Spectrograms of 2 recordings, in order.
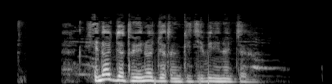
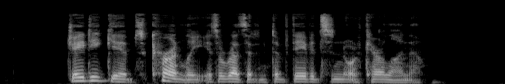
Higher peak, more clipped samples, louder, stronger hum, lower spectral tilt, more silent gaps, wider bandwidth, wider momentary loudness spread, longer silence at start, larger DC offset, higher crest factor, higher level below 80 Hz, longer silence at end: first, 0 dBFS vs -6 dBFS; neither; first, -15 LUFS vs -25 LUFS; neither; first, -6 dB/octave vs -3.5 dB/octave; neither; about the same, 10.5 kHz vs 11.5 kHz; first, 17 LU vs 11 LU; about the same, 0.65 s vs 0.7 s; neither; second, 16 dB vs 22 dB; first, -48 dBFS vs -60 dBFS; second, 0.65 s vs 0.85 s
